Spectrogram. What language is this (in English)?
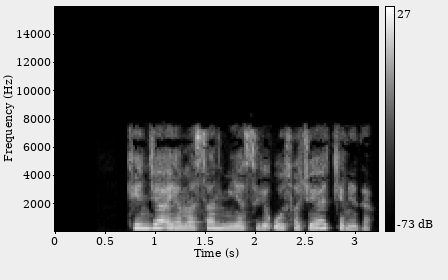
Uzbek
